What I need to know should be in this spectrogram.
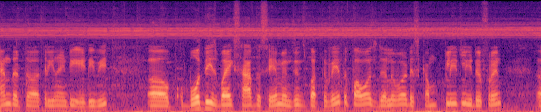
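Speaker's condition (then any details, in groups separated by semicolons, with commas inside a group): No condition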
